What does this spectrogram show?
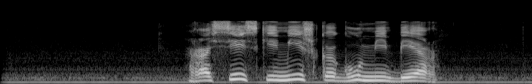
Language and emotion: Russian, neutral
